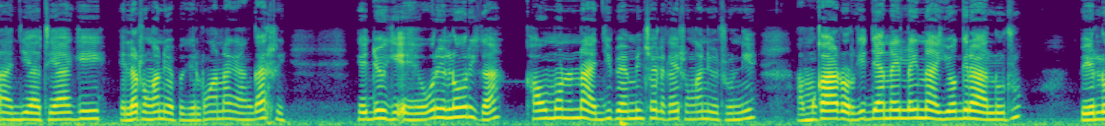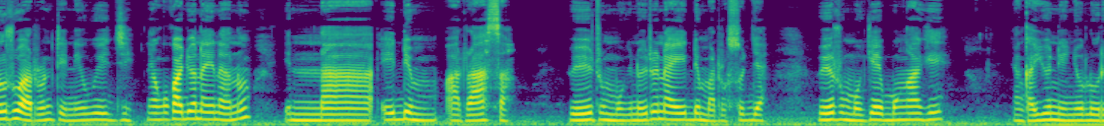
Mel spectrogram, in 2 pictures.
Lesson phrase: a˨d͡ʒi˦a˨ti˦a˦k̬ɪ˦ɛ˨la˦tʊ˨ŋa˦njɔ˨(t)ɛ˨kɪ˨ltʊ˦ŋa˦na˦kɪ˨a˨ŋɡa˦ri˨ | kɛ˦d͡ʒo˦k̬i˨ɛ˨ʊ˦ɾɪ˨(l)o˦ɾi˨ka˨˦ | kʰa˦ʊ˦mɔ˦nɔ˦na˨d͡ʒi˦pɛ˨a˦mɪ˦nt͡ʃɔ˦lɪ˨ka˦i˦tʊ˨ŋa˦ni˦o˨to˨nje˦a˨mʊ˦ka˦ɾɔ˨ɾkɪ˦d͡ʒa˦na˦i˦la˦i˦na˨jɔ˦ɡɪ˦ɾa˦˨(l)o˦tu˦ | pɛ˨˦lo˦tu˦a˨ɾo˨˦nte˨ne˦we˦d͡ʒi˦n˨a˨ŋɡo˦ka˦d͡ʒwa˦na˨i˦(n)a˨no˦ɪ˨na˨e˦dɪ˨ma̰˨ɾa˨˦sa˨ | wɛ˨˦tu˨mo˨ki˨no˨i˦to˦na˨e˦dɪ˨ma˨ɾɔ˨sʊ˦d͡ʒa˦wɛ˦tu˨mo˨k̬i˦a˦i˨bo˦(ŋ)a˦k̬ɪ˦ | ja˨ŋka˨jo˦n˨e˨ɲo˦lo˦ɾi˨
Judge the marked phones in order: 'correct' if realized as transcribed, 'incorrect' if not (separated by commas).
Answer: incorrect, correct, correct, correct, correct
